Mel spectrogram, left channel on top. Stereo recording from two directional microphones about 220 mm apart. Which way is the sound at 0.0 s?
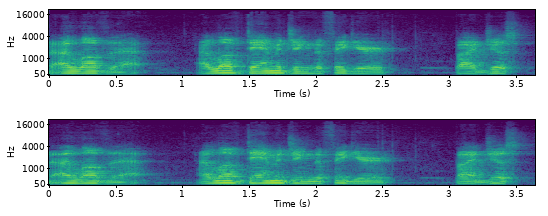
50° left (ahead or behind).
